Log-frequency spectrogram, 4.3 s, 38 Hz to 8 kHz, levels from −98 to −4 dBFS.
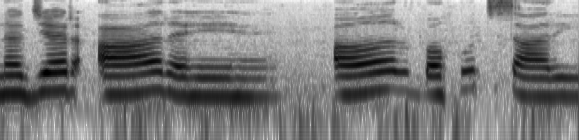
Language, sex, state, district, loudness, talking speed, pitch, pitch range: Hindi, female, Bihar, West Champaran, -15 LUFS, 95 wpm, 220 Hz, 205-250 Hz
